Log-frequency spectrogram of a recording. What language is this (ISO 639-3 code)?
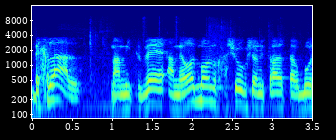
heb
